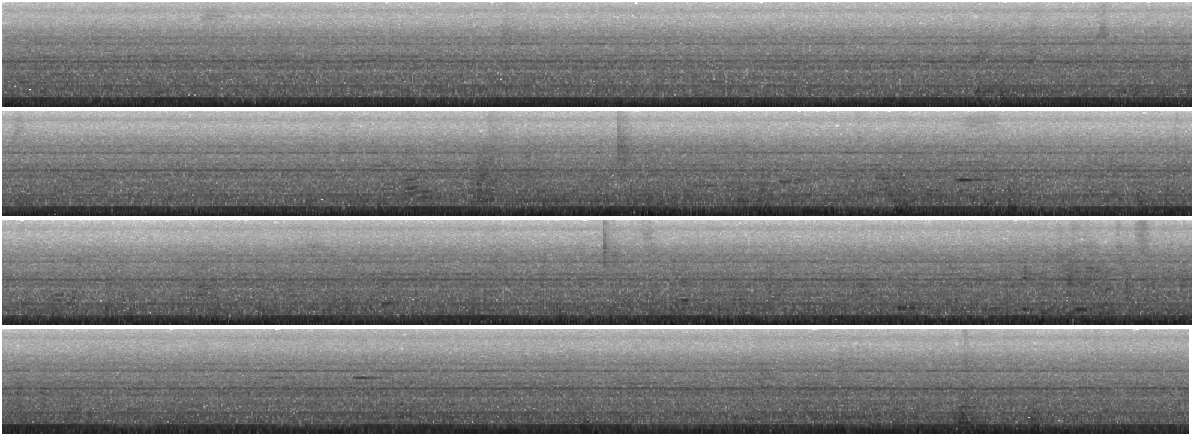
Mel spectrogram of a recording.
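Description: Cabin running noise of an electric airport train in motion: a steady low rumble with several constant hums.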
